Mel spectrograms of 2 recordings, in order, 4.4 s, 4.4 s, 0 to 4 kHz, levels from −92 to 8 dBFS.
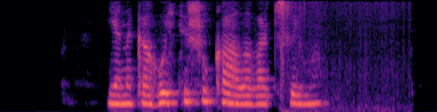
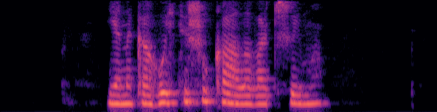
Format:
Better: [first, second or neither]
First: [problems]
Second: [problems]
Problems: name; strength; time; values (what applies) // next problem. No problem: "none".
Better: second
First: background sound (Fire); 18 dB below the speech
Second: none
